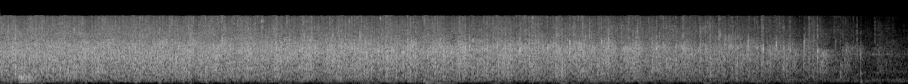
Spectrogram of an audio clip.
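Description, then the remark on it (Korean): An audience applauds to give glory to the Lord during worship: a dense, sustained wash of clapping with no talking over it, holding strong for most of the stretch before tapering off toward the end. “우리 하나님 앞에 함께 예배드릴 수 있도록 또 여기까지 건강 주시고 은혜 주신 주님께 다시 한번 박수로 영광을 돌리겠습니다.”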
